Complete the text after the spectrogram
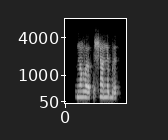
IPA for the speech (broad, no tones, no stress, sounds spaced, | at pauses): ɡ ɐ̃ v ə | ʃ ɐ̃ n ɪ b ɪ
